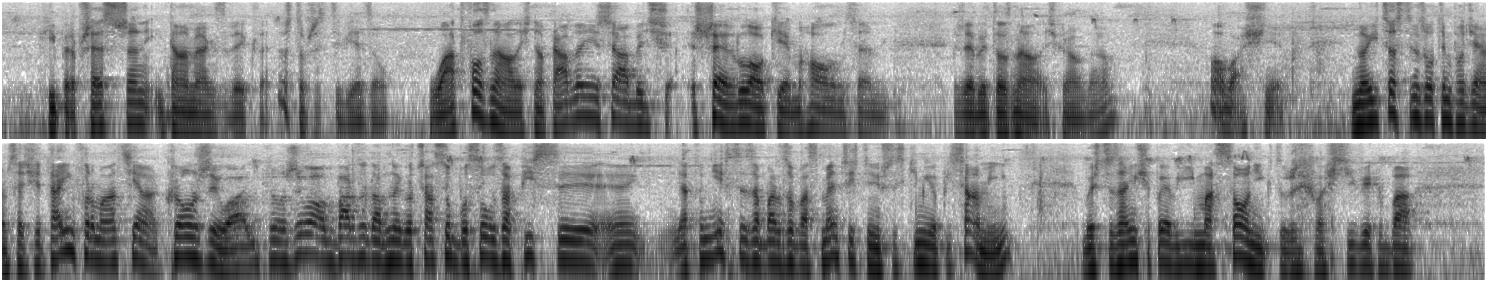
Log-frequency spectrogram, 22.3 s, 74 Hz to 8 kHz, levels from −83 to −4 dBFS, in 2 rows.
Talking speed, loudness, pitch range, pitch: 180 wpm, -18 LUFS, 100-140 Hz, 120 Hz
